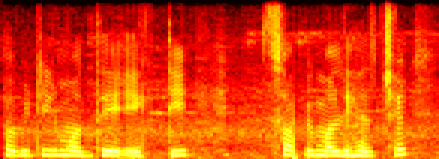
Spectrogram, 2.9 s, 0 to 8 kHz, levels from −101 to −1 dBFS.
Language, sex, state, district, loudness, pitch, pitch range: Bengali, female, West Bengal, Alipurduar, -15 LUFS, 225 Hz, 215-230 Hz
